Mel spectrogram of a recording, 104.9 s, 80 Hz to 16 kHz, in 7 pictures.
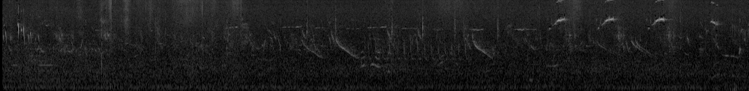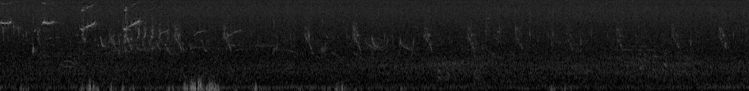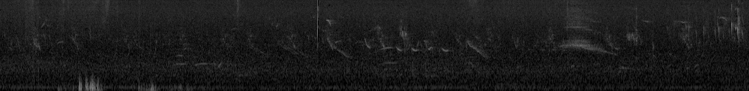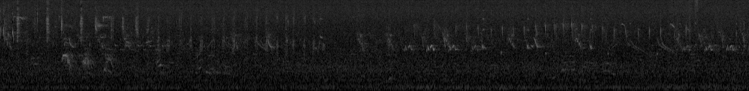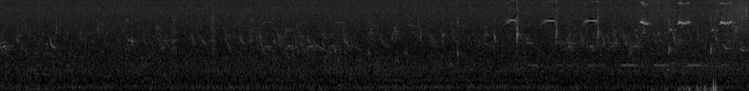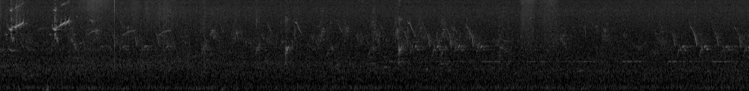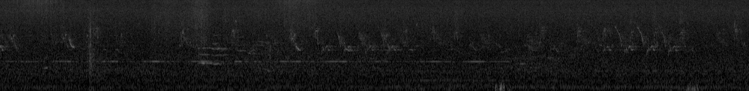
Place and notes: {
  "title": "Whispering Pines Bed & Breakfast, Nebraska City, NE, USA - Bed and Breakfast",
  "date": "2013-05-13 13:30:00",
  "description": "Recorded with Zoom H2. Recordings from Nebraska City while in residence at the Kimmel Harding Nelson Center for the Arts in Nebraska City from May 13 – May 31 2013. Source material for electro-acoustic compositions and installation made during residency. We had lunch for our meet and greet at the bed and breakfast. Recorded after lunch.",
  "latitude": "40.68",
  "longitude": "-95.87",
  "altitude": "319",
  "timezone": "America/Chicago"
}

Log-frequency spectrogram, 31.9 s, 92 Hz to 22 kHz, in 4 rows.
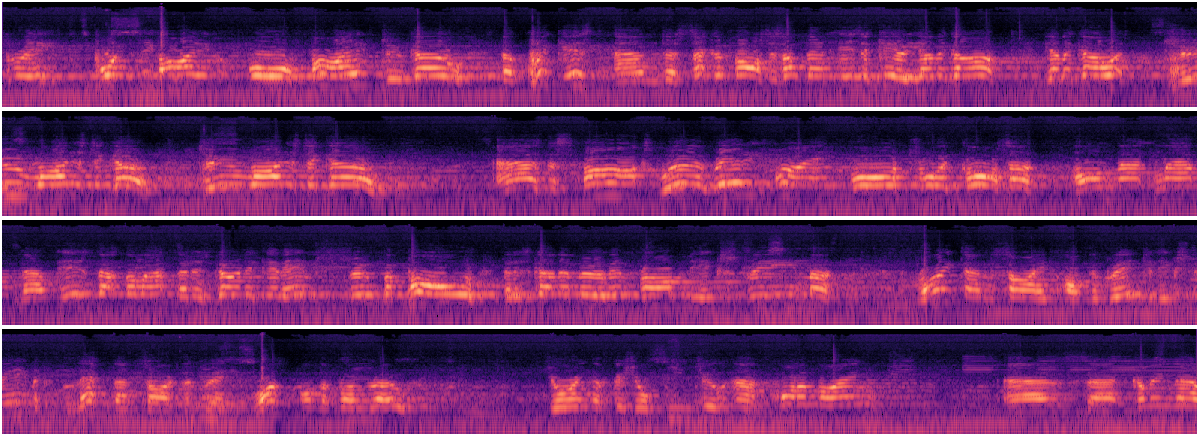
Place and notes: {
  "title": "Unnamed Road, Derby, UK - WSB 1999 ... Superbikes ... Superpole ... (contd) ...",
  "date": "1999-05-01 16:30:00",
  "description": "WSB 1999 ... Superbikes ... Superpole ... (contd) ... one point stereo to minidisk ...",
  "latitude": "52.83",
  "longitude": "-1.37",
  "altitude": "97",
  "timezone": "Europe/London"
}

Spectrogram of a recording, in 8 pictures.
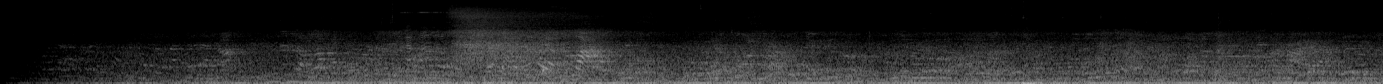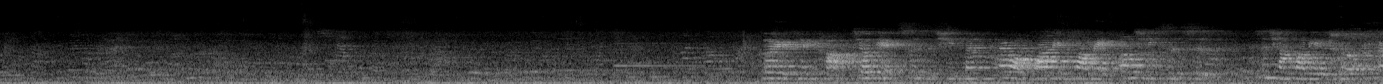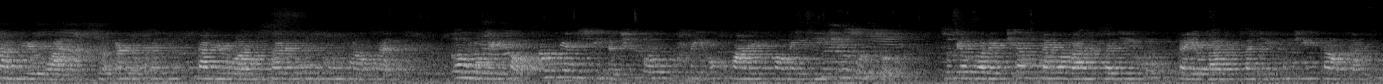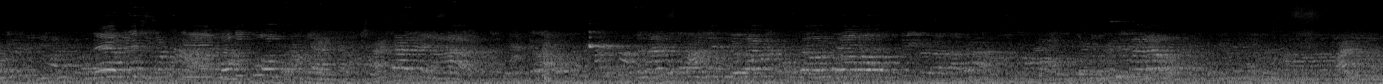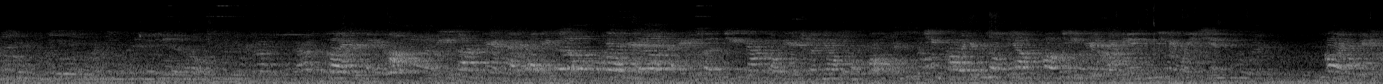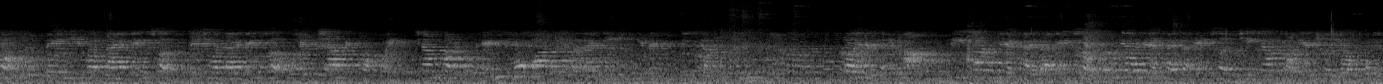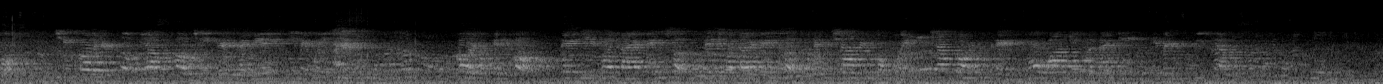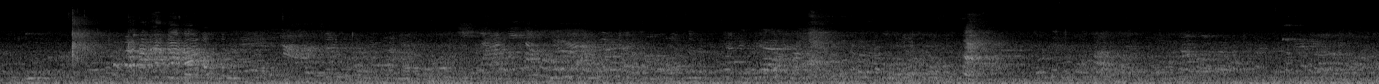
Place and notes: {
  "title": "Yilan Station, Taiwan - In the station hall",
  "date": "2013-11-05 09:48:00",
  "description": "In the station hall, Japanese tourists sound, Stations broadcast audio messages, Train traveling through the platform, Binaural recordings, Zoom H4n+ Soundman OKM II",
  "latitude": "24.75",
  "longitude": "121.76",
  "altitude": "12",
  "timezone": "Asia/Taipei"
}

